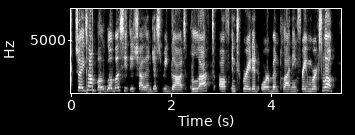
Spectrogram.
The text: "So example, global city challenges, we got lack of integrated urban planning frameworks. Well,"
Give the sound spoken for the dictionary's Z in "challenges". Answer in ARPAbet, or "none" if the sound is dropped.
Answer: S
